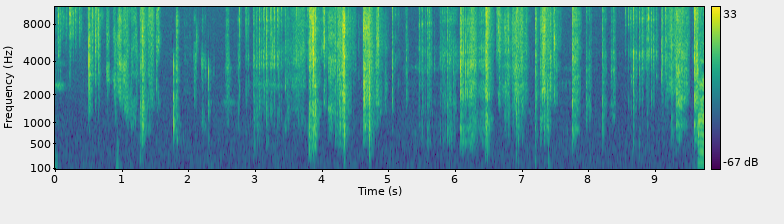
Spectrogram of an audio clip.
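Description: Scissors snip repeatedly through material, a run of sharp, close crunching cuts in an irregular rhythm, loud against a quiet background with no talking.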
